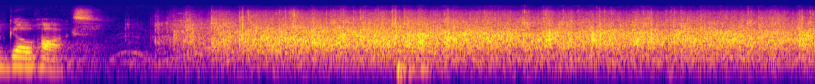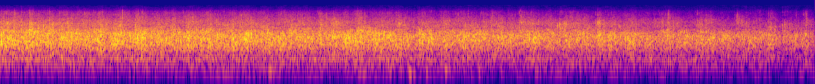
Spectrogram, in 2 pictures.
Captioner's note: applause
